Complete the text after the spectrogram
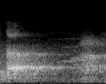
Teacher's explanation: Pertama dia tertutup tatkala takhrujul hamzatus sakinah. Dia nutup katupnya pita suara kita tatkala mengucapkan hamzah yang sukun.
